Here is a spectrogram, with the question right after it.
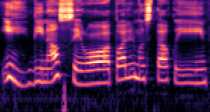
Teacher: جب ہم ہا پڑھیں گے تو حلق کے نچلے حصے میں وائبریشن ہوتی ہے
